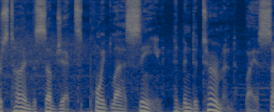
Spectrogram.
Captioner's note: voiceover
